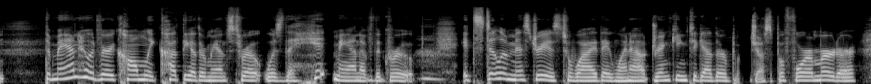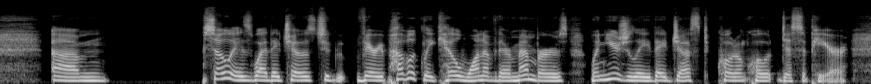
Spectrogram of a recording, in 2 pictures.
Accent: Canberra, Australian Capital Territory, Australia; I'm from Canberra, a city with a nationwide reputation for being boring and small, but we have some pretty cool bars.

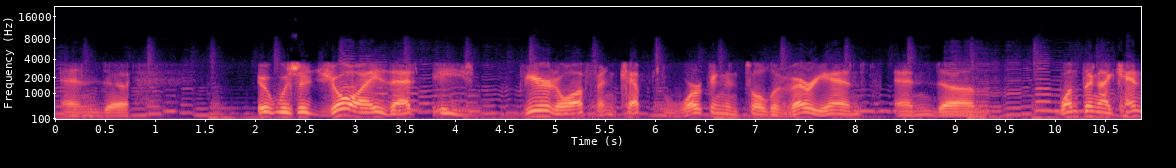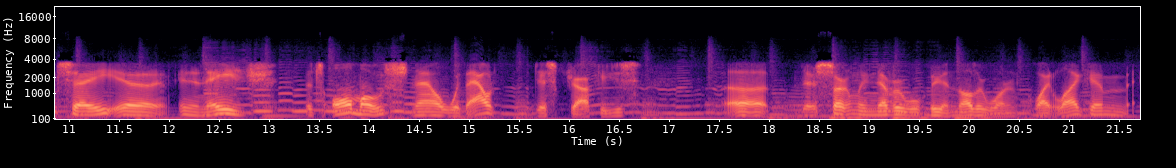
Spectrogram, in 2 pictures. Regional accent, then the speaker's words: Newark, New Jersey, United States; I was born in Newark, and I love the city, and I've always been proud of it. But not many people even know I'm from Newark, so my pride has not been that vociferous.

